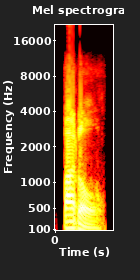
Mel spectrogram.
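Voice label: "butle", American English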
